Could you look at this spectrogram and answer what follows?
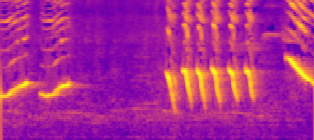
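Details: Young Black-throated laughingthrush kept in a cage, singing to challenge rival birds and train young ones: two rising whistles, a pause, six rapid downslurred notes, then a loud falling whistle.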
